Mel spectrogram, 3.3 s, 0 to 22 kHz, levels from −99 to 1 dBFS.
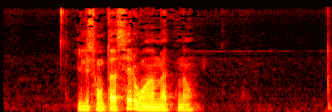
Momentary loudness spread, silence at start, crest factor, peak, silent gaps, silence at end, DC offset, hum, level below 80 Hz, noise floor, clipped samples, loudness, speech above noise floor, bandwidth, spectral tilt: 17 LU; 0.6 s; 22 dB; -2 dBFS; none; 1.4 s; under 0.1%; none; -56 dBFS; -71 dBFS; under 0.1%; -21 LUFS; 52 dB; 16.5 kHz; -6 dB/octave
